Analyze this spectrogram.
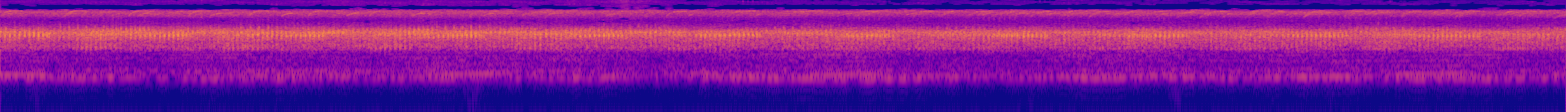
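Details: Rainfall frog chorus: overlapping croaks blend into a continuous, rough, pulsing drone, fairly even in loudness across the whole stretch.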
